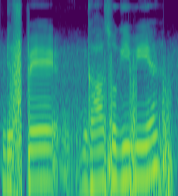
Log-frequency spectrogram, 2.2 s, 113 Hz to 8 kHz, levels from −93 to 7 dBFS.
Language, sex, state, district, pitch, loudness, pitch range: Hindi, male, Uttar Pradesh, Lucknow, 160 Hz, -13 LUFS, 150-165 Hz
